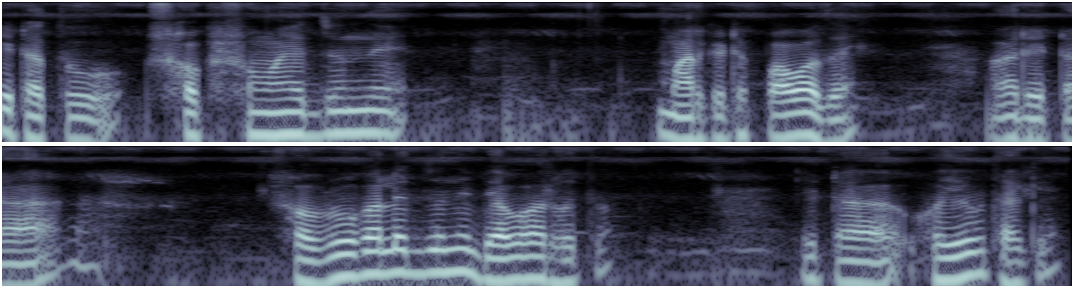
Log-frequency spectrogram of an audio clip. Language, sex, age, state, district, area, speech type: Bengali, male, 30-45, West Bengal, Birbhum, urban, spontaneous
